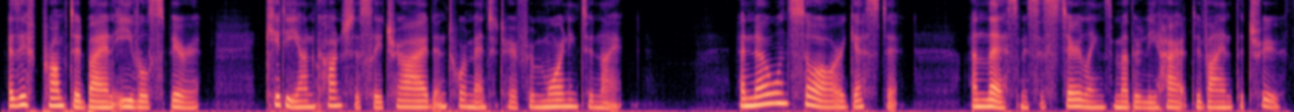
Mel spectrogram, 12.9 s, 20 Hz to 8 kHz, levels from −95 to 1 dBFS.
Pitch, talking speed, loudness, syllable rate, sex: 170 Hz, 150 wpm, -20 LUFS, 4.9 syllables/s, female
